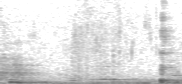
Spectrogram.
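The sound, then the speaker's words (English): A brief, muffled cough sounds faintly, followed by a second short throaty burst near the end, with a low murmur of voice in the background. “I still catch there was a cough, sorry.”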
